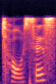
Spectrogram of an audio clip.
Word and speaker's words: ptosis: top left is called ptosis the p is silent and this refers to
